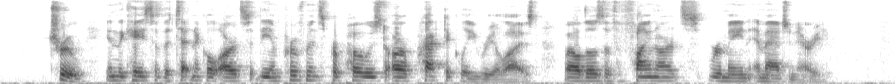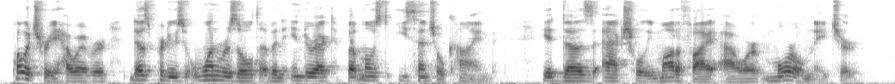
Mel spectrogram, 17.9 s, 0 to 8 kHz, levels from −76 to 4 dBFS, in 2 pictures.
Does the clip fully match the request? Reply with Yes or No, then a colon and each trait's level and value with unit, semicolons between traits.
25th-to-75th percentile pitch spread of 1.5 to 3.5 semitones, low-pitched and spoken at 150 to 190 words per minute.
No: average, 2.9 semitones; low, 130 Hz; average, 140 wpm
